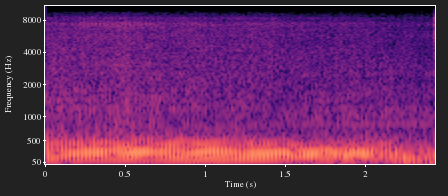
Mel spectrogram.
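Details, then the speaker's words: Spin dryer, freewheel checked first: loud steady hum with no spin-up, so the fault is the motor rather than the capacitor. "Ayan, ayaw umikot. May ugong pa rin. Ayaw umikot. So ibig sabihin motor na yung problema."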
